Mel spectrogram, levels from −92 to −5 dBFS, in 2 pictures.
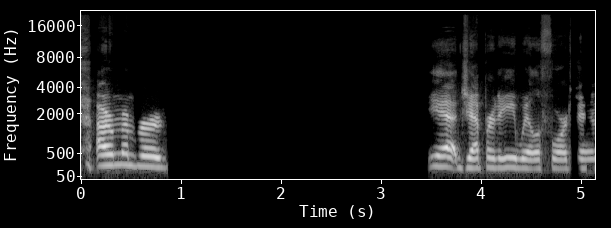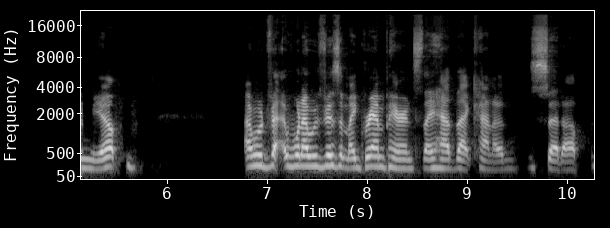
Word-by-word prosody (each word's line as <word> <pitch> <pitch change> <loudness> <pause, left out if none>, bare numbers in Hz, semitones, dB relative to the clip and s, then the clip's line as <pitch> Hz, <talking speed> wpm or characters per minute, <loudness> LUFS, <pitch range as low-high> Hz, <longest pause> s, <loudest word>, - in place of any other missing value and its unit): I 230 - +8
remember 225 -4 +3 2.6
Yeah, 215 0 +4
Jeopardy, 190 0 0
Wheel 180 -2 0
of 175 - -10
Fortune, 180 0 -5
yup. 180 +5 +1 1.2
I 210 - 0
would 235 -2 0
vi - - +2
when 225 +1 0
I 220 - +7
would 220 0 -1
visit 225 0 0
my 185 0 -1
grandparents, 195 -3 0
they 185 0 -3
had 180 -2 -2
that - - -3
kinda 155 -1 -9 0.2
set 200 - -3
up. 155 - -7
195 Hz, 135 wpm, -26 LUFS, 180-220 Hz, 2.6 s, I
